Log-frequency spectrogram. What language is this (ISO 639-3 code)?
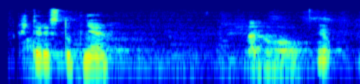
ces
